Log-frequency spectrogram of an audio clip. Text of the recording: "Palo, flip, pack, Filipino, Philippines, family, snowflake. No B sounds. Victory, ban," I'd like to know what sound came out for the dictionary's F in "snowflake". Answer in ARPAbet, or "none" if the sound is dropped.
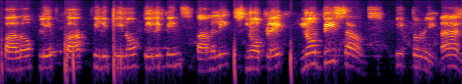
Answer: P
